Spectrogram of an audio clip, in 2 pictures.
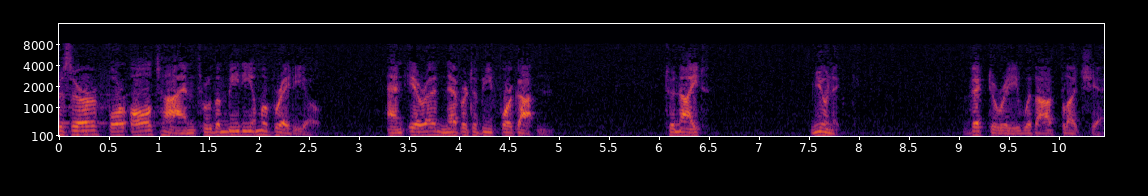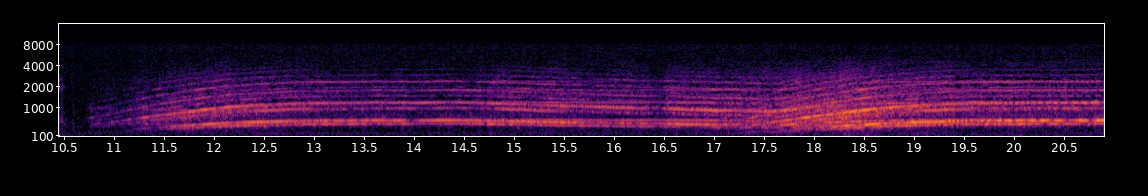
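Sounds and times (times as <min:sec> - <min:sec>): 
Second World War civil defense air raid siren wailing: 0:00.0 - 0:01.3, 0:10.8 - 0:20.8
speech: 0:00.0 - 0:02.7, 0:03.3 - 0:05.0, 0:06.1 - 0:06.6, 0:07.5 - 0:07.9, 0:09.0 - 0:10.6.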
